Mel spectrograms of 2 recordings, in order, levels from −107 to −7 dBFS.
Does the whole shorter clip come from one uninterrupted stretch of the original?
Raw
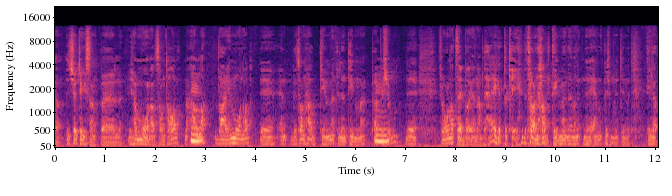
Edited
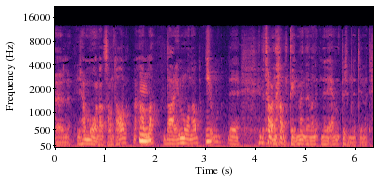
no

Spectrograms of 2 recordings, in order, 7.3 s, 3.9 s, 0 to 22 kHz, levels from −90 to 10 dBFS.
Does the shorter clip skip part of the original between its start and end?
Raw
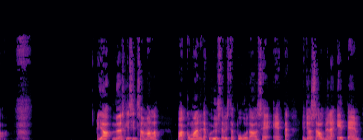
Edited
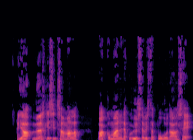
no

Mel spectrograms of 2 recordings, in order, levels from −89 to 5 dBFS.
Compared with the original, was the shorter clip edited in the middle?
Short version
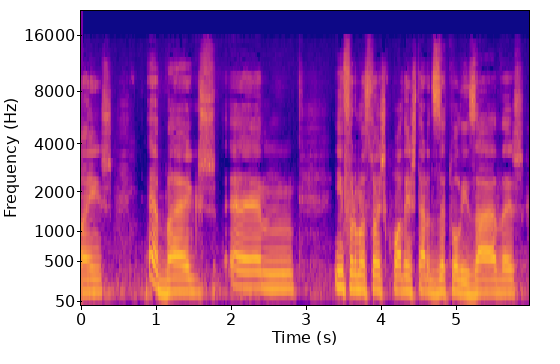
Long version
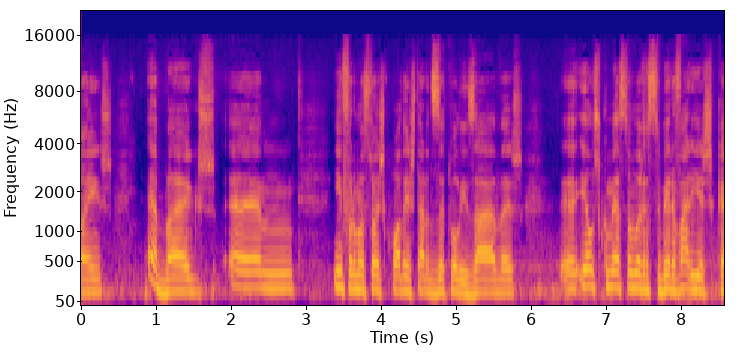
no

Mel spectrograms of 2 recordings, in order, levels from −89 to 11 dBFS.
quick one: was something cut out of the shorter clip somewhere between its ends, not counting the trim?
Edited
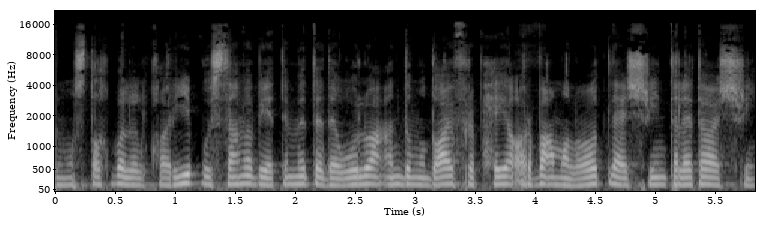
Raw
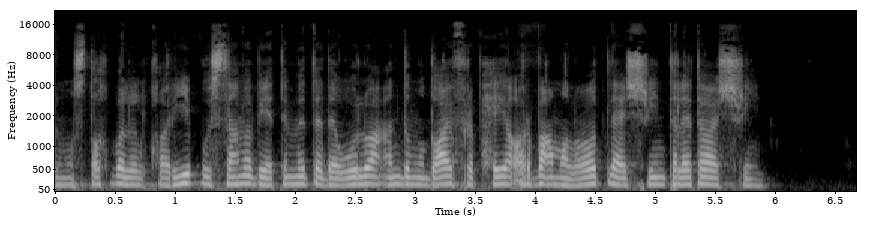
no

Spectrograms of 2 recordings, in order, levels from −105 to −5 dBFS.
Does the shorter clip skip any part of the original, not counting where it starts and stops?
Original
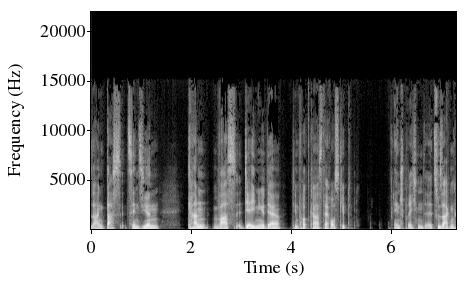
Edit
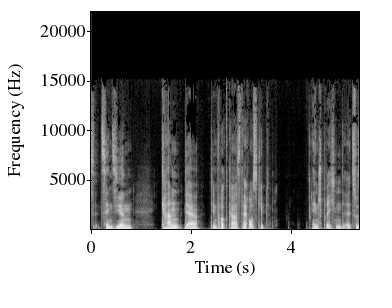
yes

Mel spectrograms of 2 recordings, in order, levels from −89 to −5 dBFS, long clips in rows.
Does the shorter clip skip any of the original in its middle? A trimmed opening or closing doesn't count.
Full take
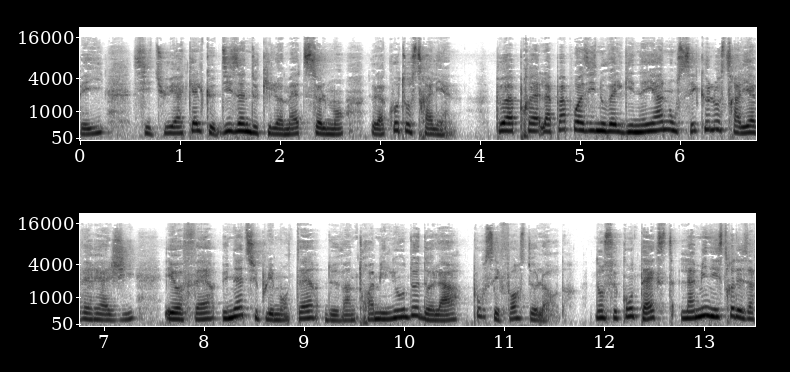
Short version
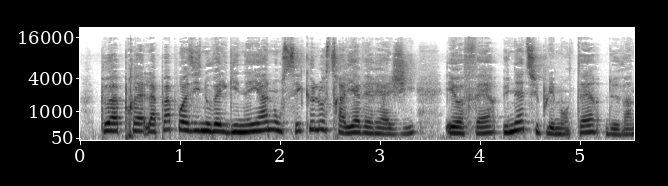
no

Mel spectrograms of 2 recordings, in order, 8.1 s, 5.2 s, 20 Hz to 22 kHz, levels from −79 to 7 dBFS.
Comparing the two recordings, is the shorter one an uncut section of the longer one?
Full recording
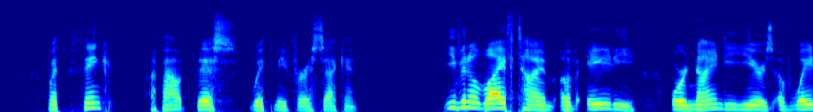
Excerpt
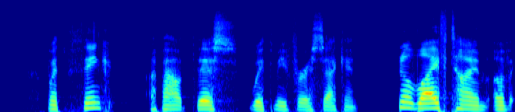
no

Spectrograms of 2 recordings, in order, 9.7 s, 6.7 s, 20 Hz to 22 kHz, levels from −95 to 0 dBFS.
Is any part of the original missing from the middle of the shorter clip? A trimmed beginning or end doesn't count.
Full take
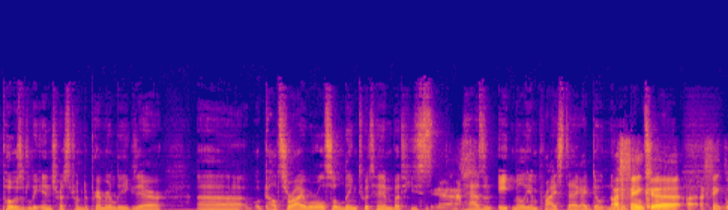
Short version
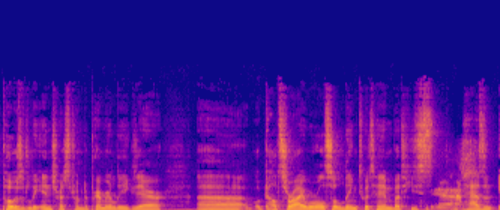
no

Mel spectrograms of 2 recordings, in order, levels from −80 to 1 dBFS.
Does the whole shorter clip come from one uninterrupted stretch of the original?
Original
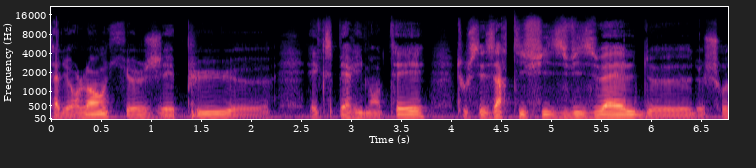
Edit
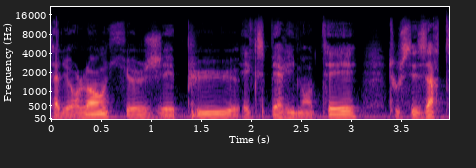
no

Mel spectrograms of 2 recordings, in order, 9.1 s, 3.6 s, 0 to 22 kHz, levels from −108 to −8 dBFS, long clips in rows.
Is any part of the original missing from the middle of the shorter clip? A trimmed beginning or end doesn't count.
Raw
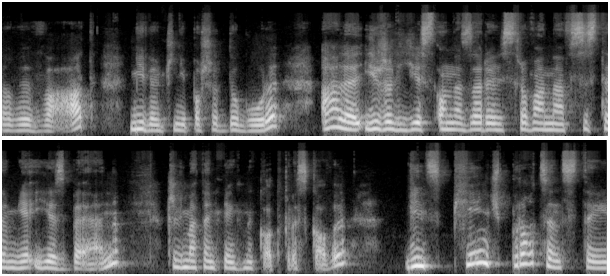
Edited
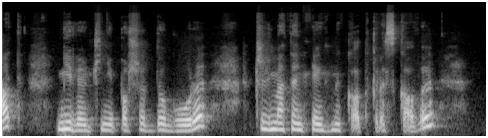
yes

